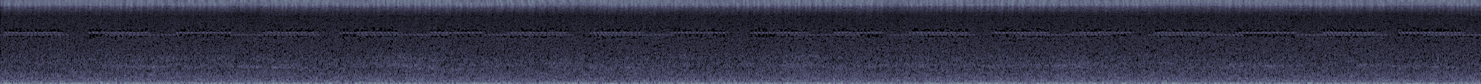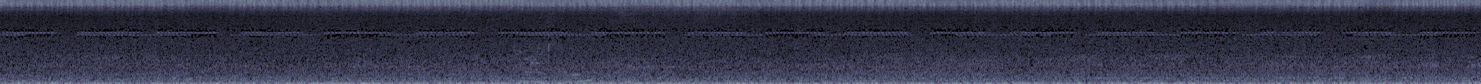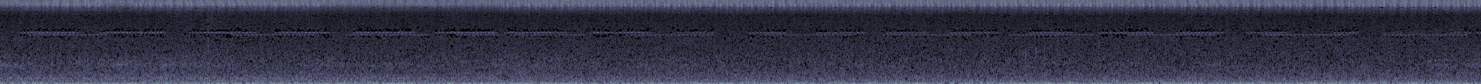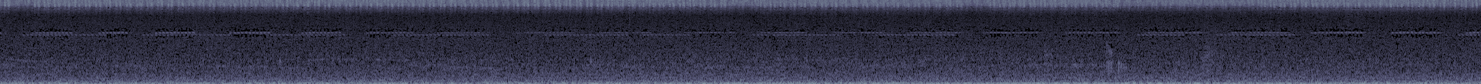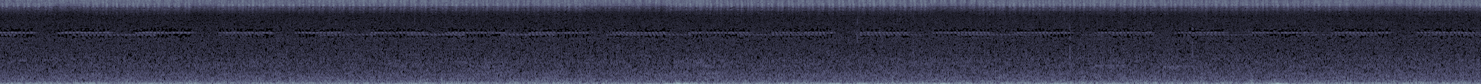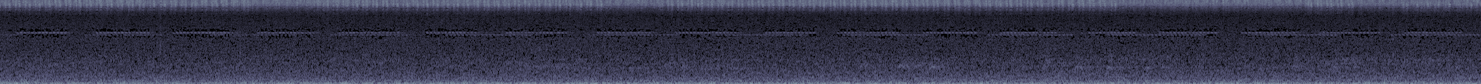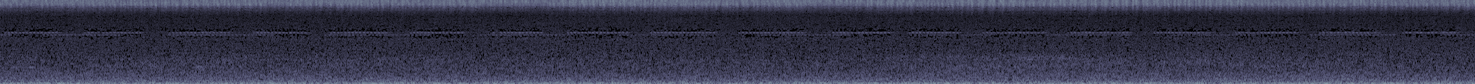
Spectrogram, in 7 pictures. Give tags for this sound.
ambience; crickets; Allier; field-recording; France; nature; country; ambient

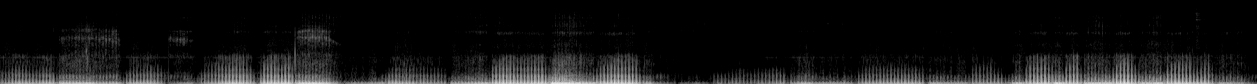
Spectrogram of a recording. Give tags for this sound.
cat; effects; fx; h1; pur; purr; purring; recorder; sound; soundfx; stereo; zoom

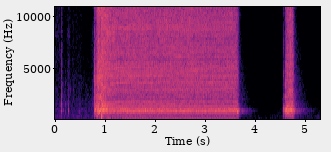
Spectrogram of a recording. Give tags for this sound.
broken; drill; electric; mechanical; shop; tools

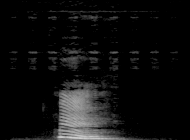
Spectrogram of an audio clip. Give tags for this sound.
girl; disapproval; hmmm

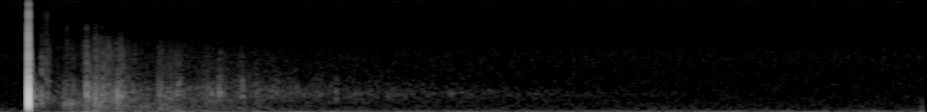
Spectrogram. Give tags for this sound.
Boom; Explosion; Firecrackers; Loud

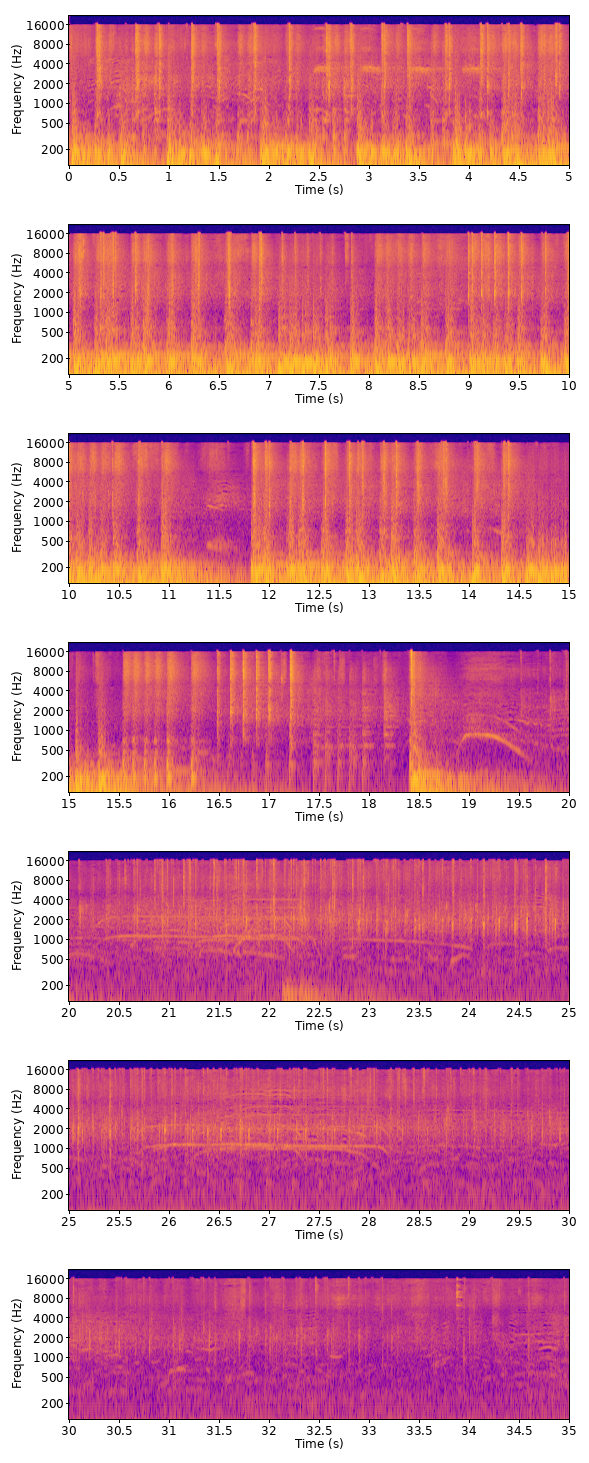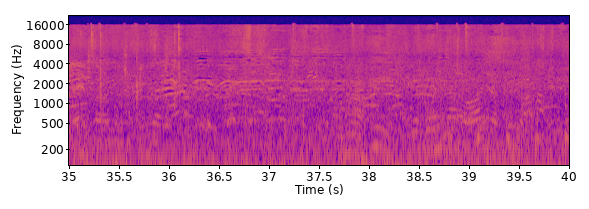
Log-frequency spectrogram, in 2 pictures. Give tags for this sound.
ambiance; binaural; christmas; city; drums; field-recording; percussion; spain; street; winter

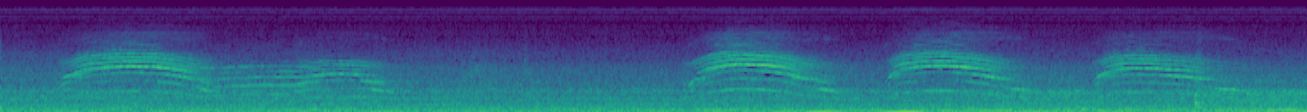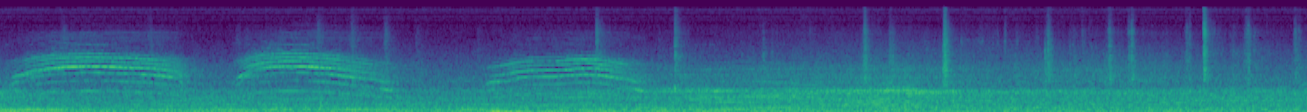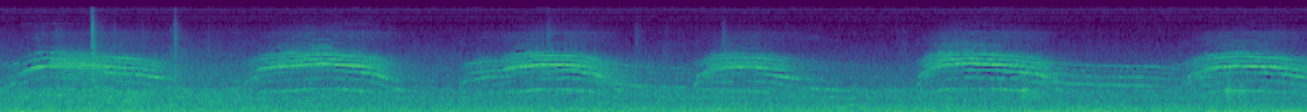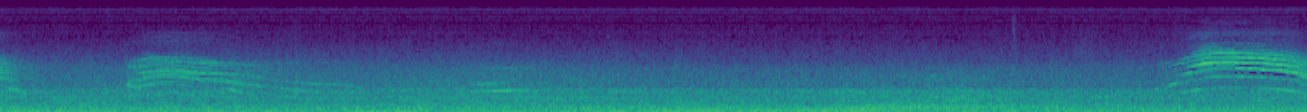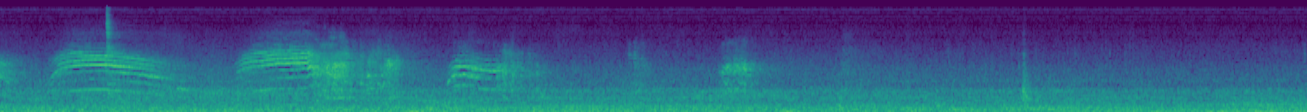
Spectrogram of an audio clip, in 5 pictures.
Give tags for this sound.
animal; animals; cat; catfight; cats; domestic; fight; meow; pet; pets

